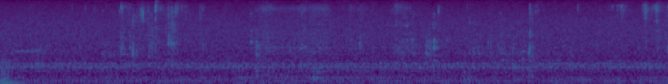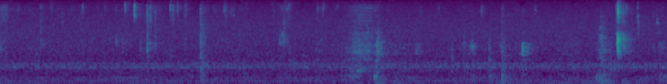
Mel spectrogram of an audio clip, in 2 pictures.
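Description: Quiet chewing and wet mouth sounds of a person eating cold chicken wings off the bone, with scattered small clicks and smacks, more of them near the end, over a faint steady hum.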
